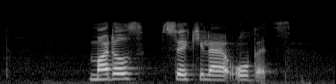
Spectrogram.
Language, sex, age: English, female, 19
